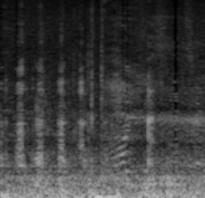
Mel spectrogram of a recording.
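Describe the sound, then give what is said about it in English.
Steady low engine rumble fills a car cabin stuck in a traffic jam on the way to a printer, with soft bursts of noise and a faint voice over the constant drone. “We are going to the printer, get the stuff done, but we are stuck in the traffic jam.”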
